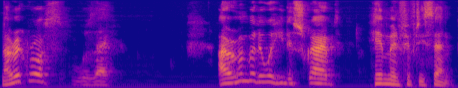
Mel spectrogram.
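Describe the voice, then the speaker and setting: A man, talking with a husky voice that swings widely in pitch. He's animated and emphatic, punching each point and checking in with his listeners as he goes. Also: normal speed. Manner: animated, emphatic, tag questions. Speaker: podcast co-host. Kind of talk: casual banter.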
